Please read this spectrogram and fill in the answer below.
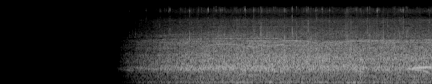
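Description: Applause fading in after about a second of silence, then holding steady.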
